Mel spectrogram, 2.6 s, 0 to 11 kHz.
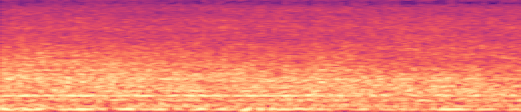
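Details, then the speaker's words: Samsung WA50M7450 top-load washer, bought 2017, about four years old, after replacing the drain pump that made a loud grinding noise while draining (SC error): steady low hum, faint constant tone, water rush, no grinding; new pump drains normally. "there goes pumping again sounding good"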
